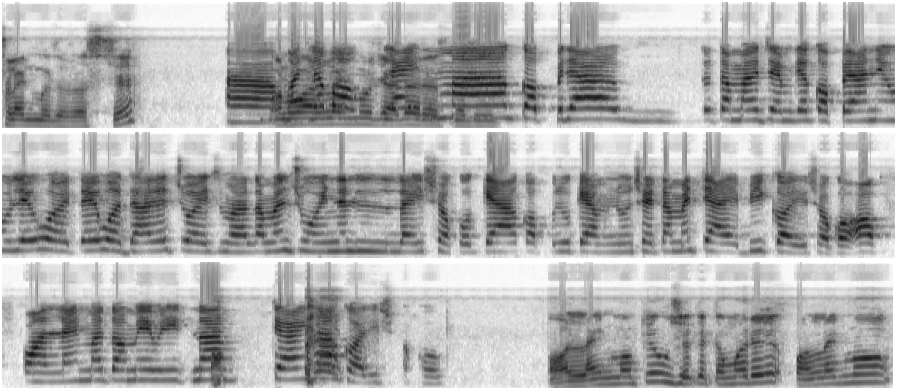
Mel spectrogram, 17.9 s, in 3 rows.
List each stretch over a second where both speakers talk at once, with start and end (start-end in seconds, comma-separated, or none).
1.8-3.4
